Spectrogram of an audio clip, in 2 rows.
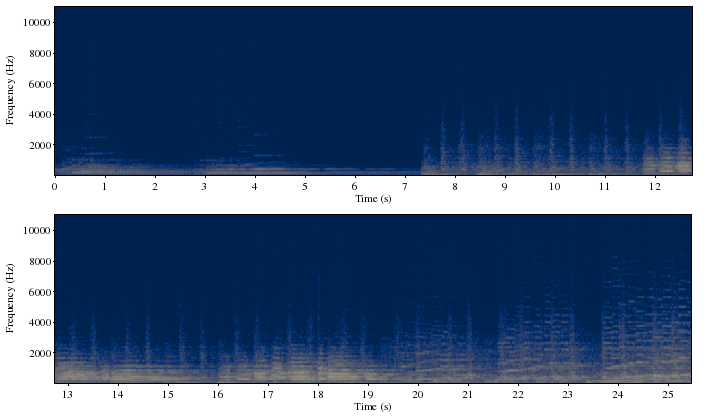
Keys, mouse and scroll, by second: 0.2 click, 1.1 1, 1.7 0, 3.0 click, 3.8 2, 4.3 0, 4.9 click, 5.6 click, 7.1 click, 7.9 1, 8.4 0, 9.6-10.9 drag, 11.5 click, 11.9 click, 13.3 click, 14.1 click, 15.3 click, 16.2 1, 16.7 5, 17.4 click, 18.7 1, 19.1 0, 20.2 click, 20.7 scroll down 2, 22.0 click, 23.4-25.3 drag.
